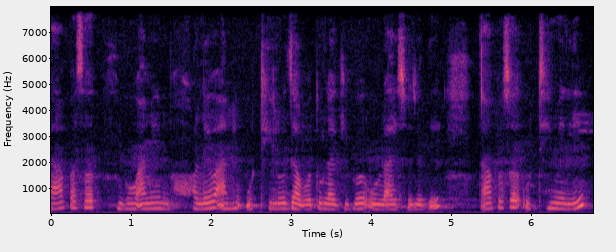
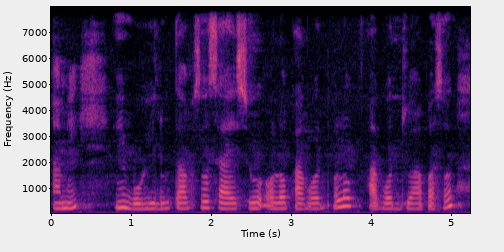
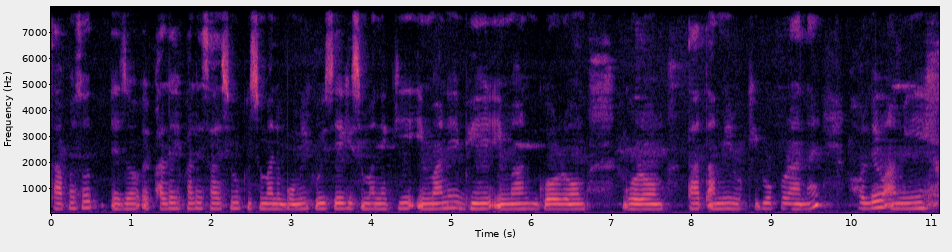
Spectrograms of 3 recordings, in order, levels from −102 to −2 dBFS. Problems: none marked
